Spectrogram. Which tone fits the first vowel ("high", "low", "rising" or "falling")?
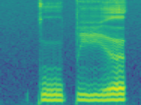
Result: low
